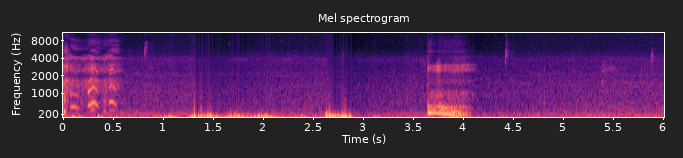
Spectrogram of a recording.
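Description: Wind buffeting the microphone in low gusts, with a short vocal exclamation from a person about halfway through.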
